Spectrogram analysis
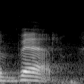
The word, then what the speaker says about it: wear: कम थोड़ा साउंड बोलेंगे हम लिखे हैं वेयर बट हम वेयर नहीं बोलेंगे वेर वेर मींस पहनना राइट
